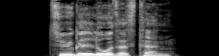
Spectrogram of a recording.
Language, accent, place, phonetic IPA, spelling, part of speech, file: German, Germany, Berlin, [ˈt͡syːɡl̩ˌloːzəstn̩], zügellosesten, adjective, De-zügellosesten.ogg
- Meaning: 1. superlative degree of zügellos 2. inflection of zügellos: strong genitive masculine/neuter singular superlative degree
